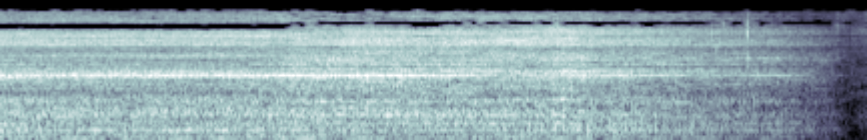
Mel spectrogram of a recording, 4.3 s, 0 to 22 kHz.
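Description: Dunkirk DCC 150 gas boiler firing: the steady rumbling rush of the burner and combustion blower, with a faint high whine, fading out near the end.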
